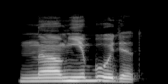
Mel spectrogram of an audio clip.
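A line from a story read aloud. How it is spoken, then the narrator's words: Through clenched teeth. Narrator (Russian): сквозь зубы процедил офицер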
